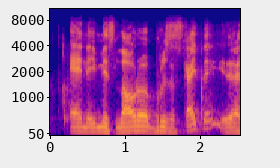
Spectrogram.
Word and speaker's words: Bružauskaitė: Donatas Mankevicius and a Miss Laura Bružauskaitė.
